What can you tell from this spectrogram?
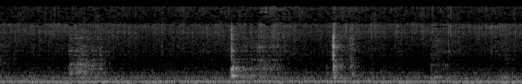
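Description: Gram-flour-coated brinjal slices sizzling steadily as they shallow-fry in oil over a raised flame, with a metal turner clicking against the pan twice, about two and three seconds in.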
